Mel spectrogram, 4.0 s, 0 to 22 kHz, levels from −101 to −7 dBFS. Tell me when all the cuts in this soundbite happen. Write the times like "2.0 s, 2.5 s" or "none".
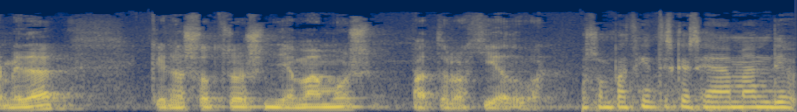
2.9 s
